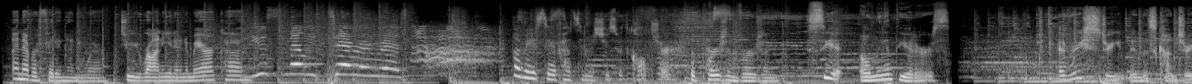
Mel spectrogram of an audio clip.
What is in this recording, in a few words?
Promo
